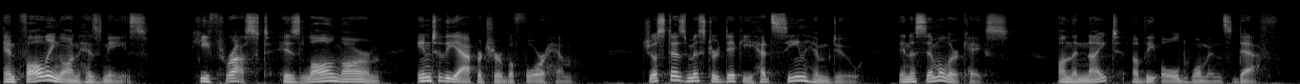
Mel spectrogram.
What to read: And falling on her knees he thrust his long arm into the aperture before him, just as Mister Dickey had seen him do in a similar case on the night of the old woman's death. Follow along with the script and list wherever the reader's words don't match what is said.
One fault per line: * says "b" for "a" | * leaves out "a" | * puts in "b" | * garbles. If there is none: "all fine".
* says "his" for "her"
